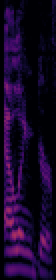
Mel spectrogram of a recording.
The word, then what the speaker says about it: Ehlinger: but getting back to Sam hard G Ehlinger for just a second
